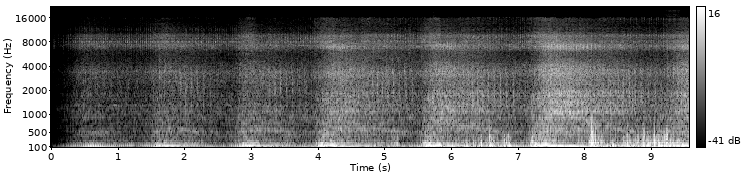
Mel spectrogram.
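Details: Vauxhall Corsa VXR petrol engine blipped repeatedly, with a rough knocking rattle under each rev rise, also smoking; teardown found all four connecting rods bent, and it was later rebuilt with +0.5mm Wossner pistons and PEC rods.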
